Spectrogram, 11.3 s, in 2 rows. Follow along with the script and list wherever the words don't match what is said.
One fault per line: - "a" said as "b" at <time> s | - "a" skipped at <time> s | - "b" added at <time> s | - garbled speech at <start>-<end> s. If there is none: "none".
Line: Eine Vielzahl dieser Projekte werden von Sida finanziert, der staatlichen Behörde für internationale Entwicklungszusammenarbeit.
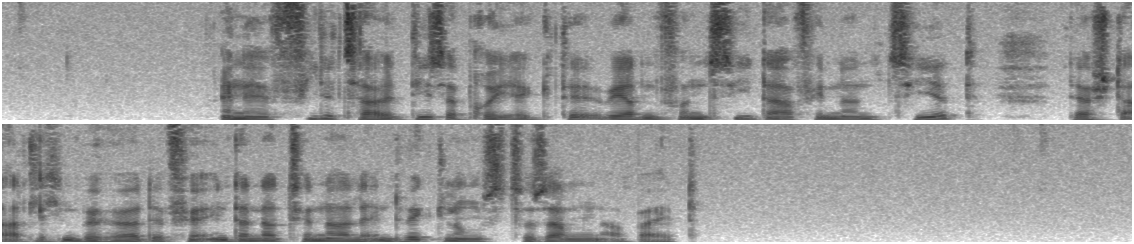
none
